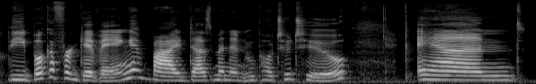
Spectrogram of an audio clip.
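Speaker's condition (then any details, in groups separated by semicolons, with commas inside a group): No condition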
